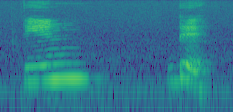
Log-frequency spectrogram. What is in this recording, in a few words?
"Tiŋde", Dinka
